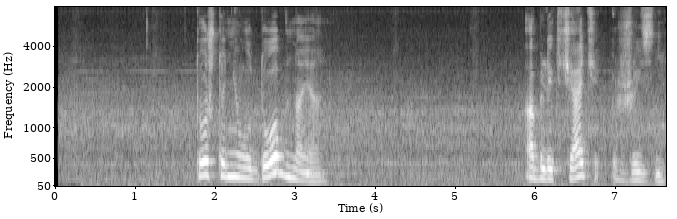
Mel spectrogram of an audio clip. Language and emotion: Russian, neutral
